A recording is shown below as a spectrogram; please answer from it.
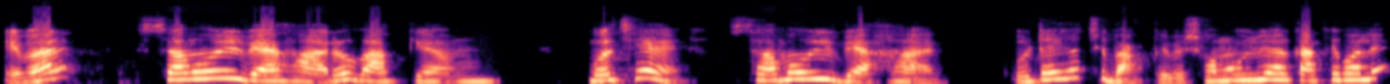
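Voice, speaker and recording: A woman's voice: high voice, expressive, normal speed, a bit bright, no room sound. A woman teacher with a Bengali accent explains a classical text step by step in an online exam-prep class, often asking rhetorical questions.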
